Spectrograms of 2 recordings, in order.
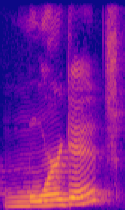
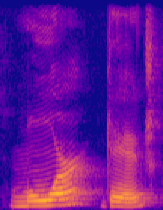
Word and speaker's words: mortgage: And other words are mortgage, more gage, mortgage, soften.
